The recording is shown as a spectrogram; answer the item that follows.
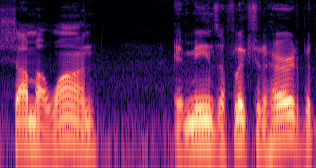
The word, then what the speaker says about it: Shamawan: Affliction heard, Shamawan. Affliction heard, and I want you to see it right there, number 4. Simeon, affliction heard, Shamawan, and that's the Paleo Hebrew.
